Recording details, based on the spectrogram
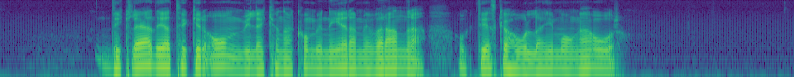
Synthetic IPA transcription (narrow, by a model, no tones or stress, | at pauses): d̪ɛkʰlɛːd̪əjat̪ʰʏkːəɾɔmvɪljakʰɵnːakʰɔmbɪneːɾamɛvaɾand̪ɾa̰ɔkd̪ɛskaɦɔlːaɪmɔŋːaoːɾ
